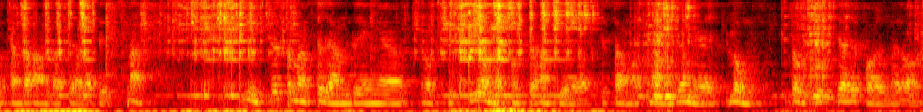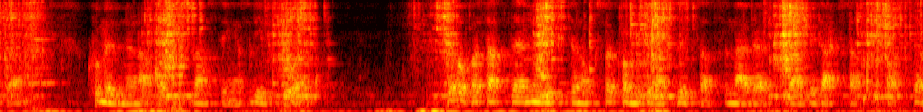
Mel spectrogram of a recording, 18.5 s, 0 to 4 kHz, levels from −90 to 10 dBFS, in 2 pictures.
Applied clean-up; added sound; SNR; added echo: none; Rattle; -3 dB; reverberation time 0.3 s.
